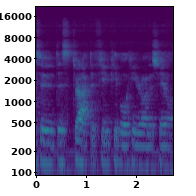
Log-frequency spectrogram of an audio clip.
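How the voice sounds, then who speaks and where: Fairly slow speech from a man, over noticeable background noise, with audible room echo. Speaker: book youtuber. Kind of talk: casual vlog talk. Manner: monotone.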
